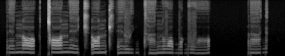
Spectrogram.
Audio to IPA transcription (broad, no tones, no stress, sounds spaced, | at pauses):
ɾ ɛ̤ n ɔ | ǀ ɔ n ɛ̤ t͡ʃʼ ɔ n t͡ʃʼ ɛ̤ v i̤ ɡ tʰ a̤ n v ɔ b ɔ ɡ v ɔ̤ | ɾ a̤ ɡ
